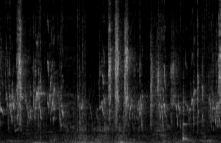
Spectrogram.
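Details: Budgerigars, several chattering together; dense overlapping chirps, squeaks and warbles with a few harsh squawks and a steady background rumble.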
